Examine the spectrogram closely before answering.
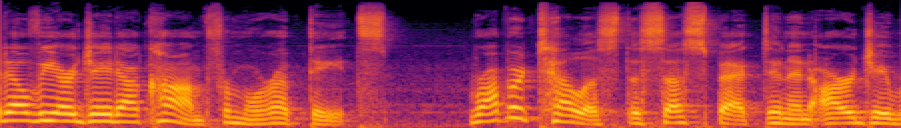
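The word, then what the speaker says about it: Telles: His family name, pronounced Tellis here along the border, was once synonymous with public service and politics.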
